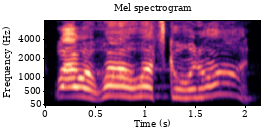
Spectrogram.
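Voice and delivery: high, loud bewildered cry; comic panic at being lifted; mock alarm. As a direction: stretch it out in startled disbelief. Acts out bewildered lame man.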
